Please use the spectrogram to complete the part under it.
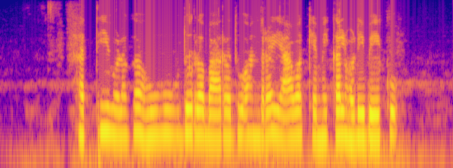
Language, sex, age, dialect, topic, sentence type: Kannada, female, 31-35, Dharwad Kannada, agriculture, question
